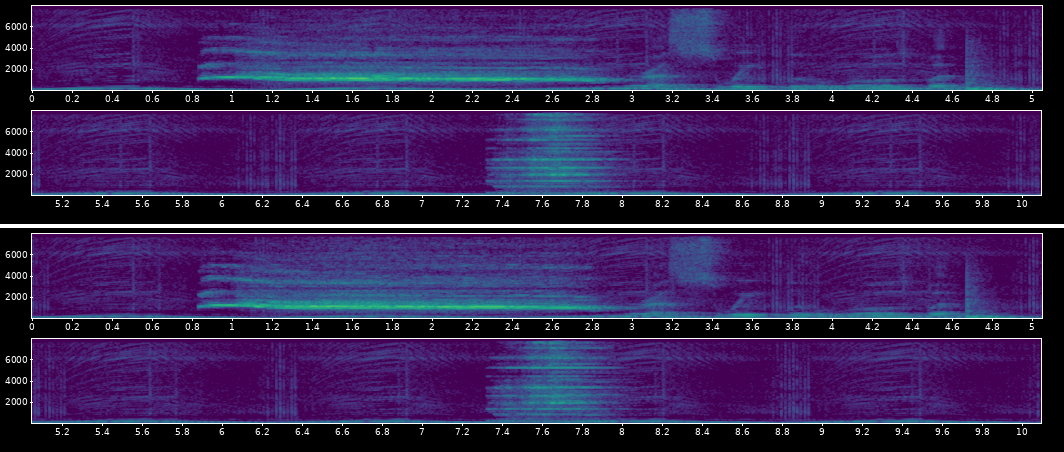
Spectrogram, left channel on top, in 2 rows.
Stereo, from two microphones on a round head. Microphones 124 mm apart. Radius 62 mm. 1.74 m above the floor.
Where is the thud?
15° right (ahead or behind), 1.5 m.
